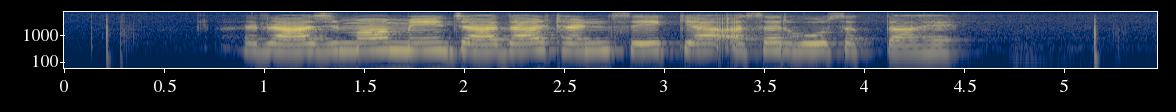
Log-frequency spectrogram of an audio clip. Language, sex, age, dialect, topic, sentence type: Hindi, female, 18-24, Garhwali, agriculture, question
